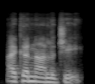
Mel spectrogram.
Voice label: "iconology", Indian

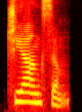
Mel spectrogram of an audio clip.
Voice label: "cheongsam", Indian

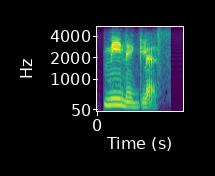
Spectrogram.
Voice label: "meaningless", Indian

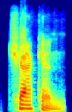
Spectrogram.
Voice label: "chaconne", American

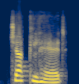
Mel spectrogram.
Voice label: "chucklehead", Indian

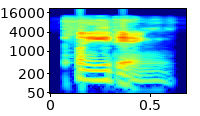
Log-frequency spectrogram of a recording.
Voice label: "pleading", American

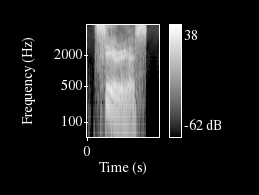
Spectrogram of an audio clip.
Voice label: "serious", Indian

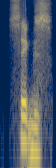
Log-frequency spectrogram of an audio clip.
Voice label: "CIGS", American

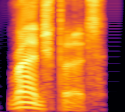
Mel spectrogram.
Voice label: "Rajput", British

